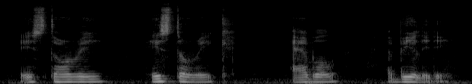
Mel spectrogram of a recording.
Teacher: And the third is postonic suffixes. They move the stress to the syllable before the suffix.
